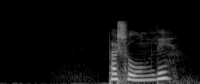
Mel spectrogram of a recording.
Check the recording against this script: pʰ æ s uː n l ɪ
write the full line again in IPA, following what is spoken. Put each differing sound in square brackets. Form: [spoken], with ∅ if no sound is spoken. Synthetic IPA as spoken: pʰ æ [ʂ] uː n l ɪ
